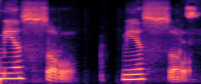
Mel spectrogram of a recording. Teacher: Tapi yang misro lebih baik tebal tapi boleh tipis.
